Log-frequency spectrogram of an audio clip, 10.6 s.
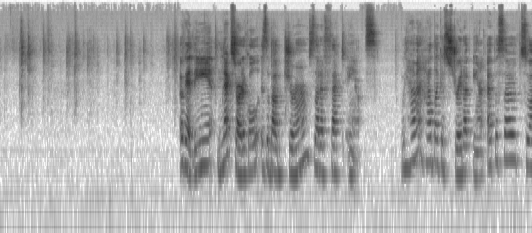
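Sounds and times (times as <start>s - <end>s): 
dog's recently trimmed nails clicking on the floor: 0.4s - 3.6s
speech: 3.6s - 7.4s, 8.0s - 10.6s.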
